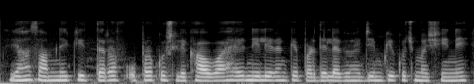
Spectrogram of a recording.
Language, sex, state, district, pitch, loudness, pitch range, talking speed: Hindi, female, Bihar, Patna, 190 Hz, -17 LUFS, 180-195 Hz, 255 wpm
